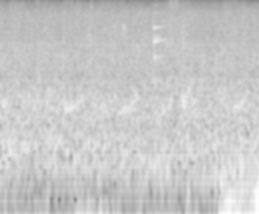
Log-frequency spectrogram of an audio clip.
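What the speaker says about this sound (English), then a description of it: "Why is it raining?" Steady rain in a video game, a soft even hiss of falling water with a brief brighter patter partway through, heard alone at low level.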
